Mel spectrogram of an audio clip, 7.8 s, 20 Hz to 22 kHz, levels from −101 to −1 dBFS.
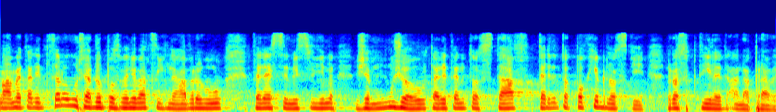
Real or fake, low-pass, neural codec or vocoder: fake; 7.2 kHz; codec, 16 kHz, 8 kbps, FreqCodec, smaller model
